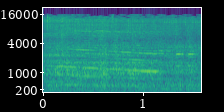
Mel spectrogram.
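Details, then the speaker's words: 2021 Energica EGO+ RS electric motorcycle (145 hp, 215 Nm, 21.5 kWh battery) riding in town: steady high whistle over road noise comes mainly from the chain final drive; somewhat tiring but normal, helps other drivers hear the bike. "alors vous entendez un sifflement en fait c'est essentiellement la chaîne on a une transmission par chaîne alors ça peut être un petit peu fatigant mais ça permet de se faire entendre des autres automobilistes en ville"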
